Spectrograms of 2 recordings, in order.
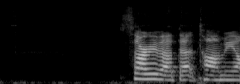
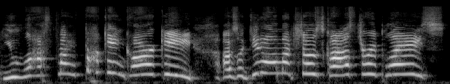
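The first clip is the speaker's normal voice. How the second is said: high, loud mock rant; angry accusation; 12 semitones higher, 8 dB louder than usual. Retelling her rant at Tommy over the key, loud and high. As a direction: rant at him in outrage.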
